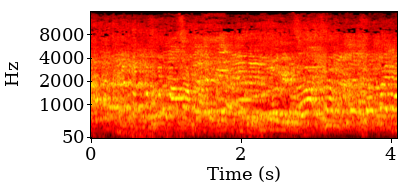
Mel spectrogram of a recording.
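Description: Speech only: excited talking into a microphone, with other voices chattering around it in a large room.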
